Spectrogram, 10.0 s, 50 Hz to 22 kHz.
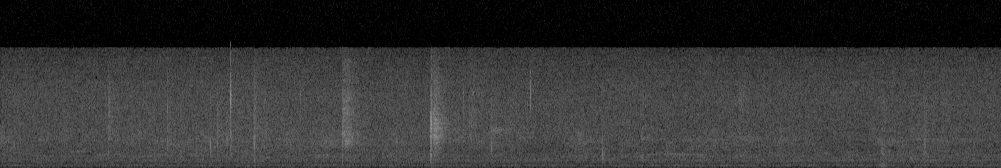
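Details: Bees, thought to be nesting high in trees at the Oxtankah Maya site near Chetumal, Quintana Roo, Mexico, in forest, 2023, give a continuous low, even massed drone with occasional soft clicks and taps.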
